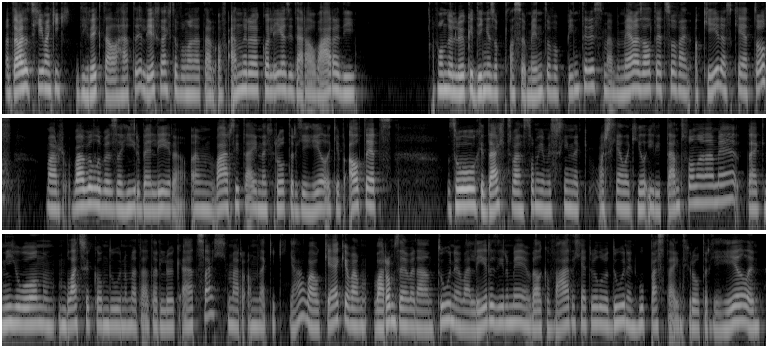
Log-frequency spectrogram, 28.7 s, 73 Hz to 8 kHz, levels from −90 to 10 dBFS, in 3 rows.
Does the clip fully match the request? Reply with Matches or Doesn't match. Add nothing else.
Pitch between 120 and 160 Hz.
Doesn't match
